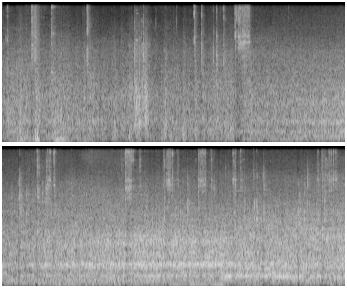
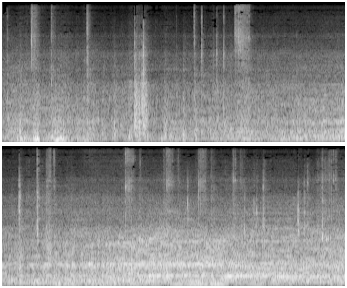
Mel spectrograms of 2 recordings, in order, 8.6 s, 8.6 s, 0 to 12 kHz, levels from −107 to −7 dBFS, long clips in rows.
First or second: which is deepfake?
second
